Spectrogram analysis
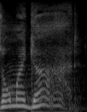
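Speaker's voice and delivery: high-pitched stunned exclamation; mock shock. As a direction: react as the astonished captain. Captain shocked.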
